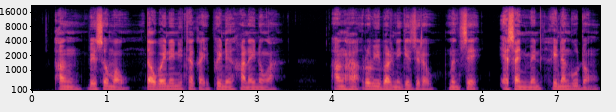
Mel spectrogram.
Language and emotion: Bodo, sad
